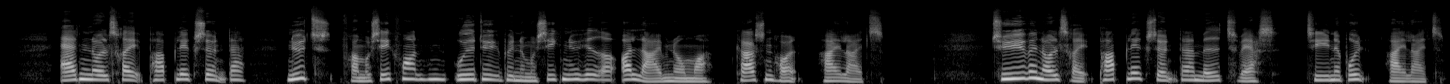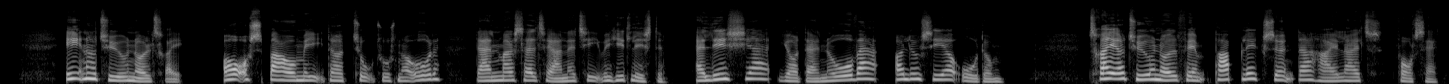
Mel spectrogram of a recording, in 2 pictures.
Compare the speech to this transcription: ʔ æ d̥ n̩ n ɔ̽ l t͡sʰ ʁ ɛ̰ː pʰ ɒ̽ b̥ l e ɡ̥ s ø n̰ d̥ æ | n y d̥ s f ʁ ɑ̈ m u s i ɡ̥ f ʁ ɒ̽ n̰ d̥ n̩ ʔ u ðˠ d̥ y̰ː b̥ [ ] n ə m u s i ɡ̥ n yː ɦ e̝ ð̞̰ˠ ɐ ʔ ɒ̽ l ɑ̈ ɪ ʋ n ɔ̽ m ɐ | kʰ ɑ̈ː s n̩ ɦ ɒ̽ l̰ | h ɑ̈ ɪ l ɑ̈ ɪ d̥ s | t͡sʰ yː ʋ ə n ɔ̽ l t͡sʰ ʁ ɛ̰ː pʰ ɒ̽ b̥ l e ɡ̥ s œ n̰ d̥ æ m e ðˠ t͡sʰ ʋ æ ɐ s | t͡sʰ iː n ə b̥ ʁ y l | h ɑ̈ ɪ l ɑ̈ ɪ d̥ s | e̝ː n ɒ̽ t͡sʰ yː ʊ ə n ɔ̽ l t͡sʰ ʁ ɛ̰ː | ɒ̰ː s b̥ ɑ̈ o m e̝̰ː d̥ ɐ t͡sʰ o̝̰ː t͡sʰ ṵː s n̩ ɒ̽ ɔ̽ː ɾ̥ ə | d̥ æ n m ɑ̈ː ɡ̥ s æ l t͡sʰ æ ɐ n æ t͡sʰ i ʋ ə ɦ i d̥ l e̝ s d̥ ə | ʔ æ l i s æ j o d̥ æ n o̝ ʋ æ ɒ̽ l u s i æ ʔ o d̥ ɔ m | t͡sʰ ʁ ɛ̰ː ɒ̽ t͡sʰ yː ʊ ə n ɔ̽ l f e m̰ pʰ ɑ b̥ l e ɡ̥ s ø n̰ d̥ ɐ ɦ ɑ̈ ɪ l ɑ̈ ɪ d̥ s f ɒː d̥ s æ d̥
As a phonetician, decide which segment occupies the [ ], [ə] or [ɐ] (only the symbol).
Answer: ə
